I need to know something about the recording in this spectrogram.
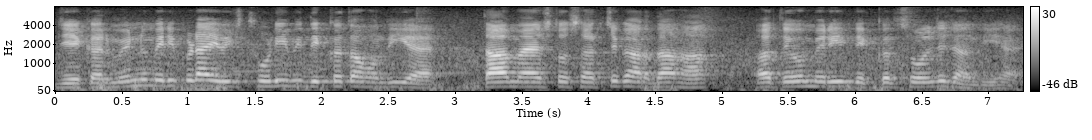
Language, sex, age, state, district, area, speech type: Punjabi, male, 30-45, Punjab, Barnala, rural, spontaneous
